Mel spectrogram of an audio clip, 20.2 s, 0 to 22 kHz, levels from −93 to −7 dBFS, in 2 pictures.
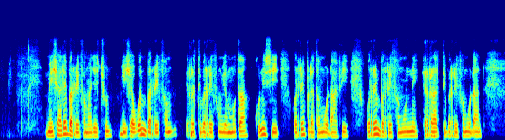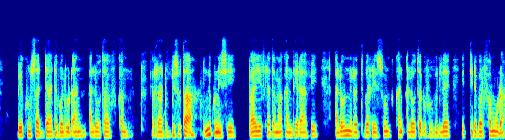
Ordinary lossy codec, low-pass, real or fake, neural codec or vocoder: Opus, 24 kbps; 7.2 kHz; real; none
